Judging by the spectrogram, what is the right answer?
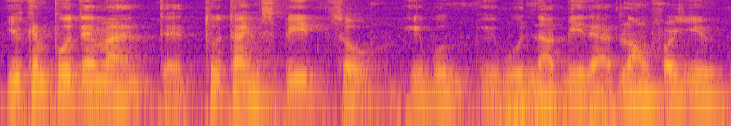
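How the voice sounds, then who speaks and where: A man's voice: mid-range voice, flat delivery, a little mellow, slight background noise. Plain-spoken man addressing viewers. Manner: plain, halting, informal. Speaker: channel host.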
